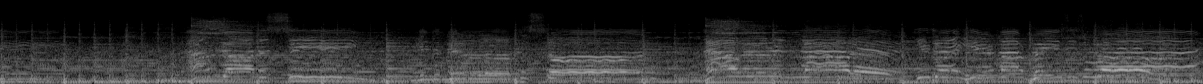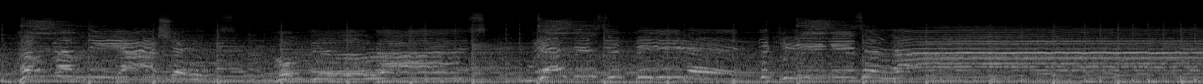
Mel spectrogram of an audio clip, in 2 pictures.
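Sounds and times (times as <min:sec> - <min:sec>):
band with keyboard guitar drums: 0:00.0 - 0:24.0
singers in harmony: 0:01.8 - 0:24.0.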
